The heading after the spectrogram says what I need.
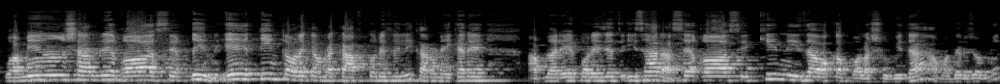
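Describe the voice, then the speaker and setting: A man teaching Quran recitation, patiently explaining and slowly repeating each sound to demonstrate it. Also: high-pitched, sharp tone. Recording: roomy echo.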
